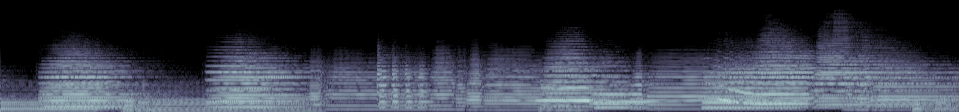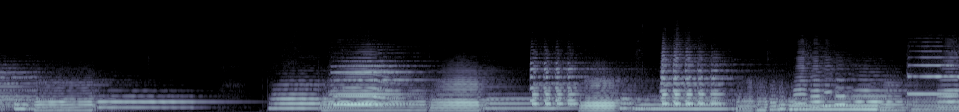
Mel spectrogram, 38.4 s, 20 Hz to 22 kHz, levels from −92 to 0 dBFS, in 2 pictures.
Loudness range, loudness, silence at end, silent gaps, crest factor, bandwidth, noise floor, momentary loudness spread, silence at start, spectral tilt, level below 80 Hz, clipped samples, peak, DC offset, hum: 9 LU; -30 LUFS; 0 s; none; 18 dB; 9.8 kHz; -70 dBFS; 12 LU; 0 s; -8.5 dB/octave; -54 dBFS; under 0.1%; -12 dBFS; under 0.1%; none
